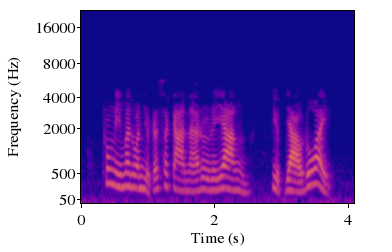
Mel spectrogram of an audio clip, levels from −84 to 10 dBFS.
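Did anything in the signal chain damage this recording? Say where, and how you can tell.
Yes, at the codec stage, likely MP3 compression at a low bitrate. Throughout the speech nothing survives above 5.8 kHz, and the damage is plainly audible: a watery, swirling texture as weak frequency lines flicker between frames, which points to roughly 24 kbps.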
